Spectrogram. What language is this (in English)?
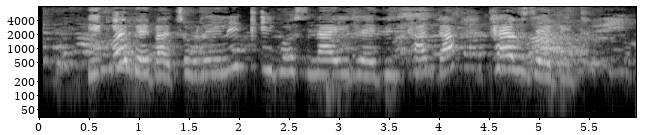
Georgian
